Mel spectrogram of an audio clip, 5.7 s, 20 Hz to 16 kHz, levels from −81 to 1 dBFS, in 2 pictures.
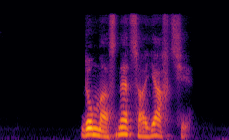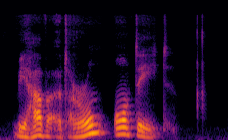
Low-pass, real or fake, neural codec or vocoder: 10.8 kHz; fake; codec, 24 kHz, 0.9 kbps, DualCodec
